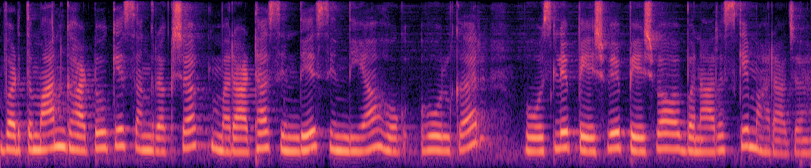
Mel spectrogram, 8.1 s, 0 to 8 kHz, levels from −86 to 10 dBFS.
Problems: none marked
